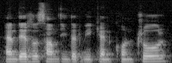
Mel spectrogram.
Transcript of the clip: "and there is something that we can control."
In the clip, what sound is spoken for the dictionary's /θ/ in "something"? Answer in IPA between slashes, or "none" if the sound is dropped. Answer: /t/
